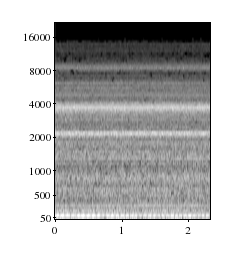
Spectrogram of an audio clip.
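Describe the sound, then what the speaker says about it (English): A water pump motor runs normally with a steady, even hum and faint whine, holding constant throughout at moderate level with no voices. "when you turn the pump on, your pump should sound like this"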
